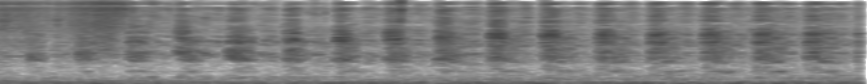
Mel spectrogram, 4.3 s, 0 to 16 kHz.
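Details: Rapid, even panting from Pit Bulls Oliang and Nomyen, raw-fed dogs checking in at Dog Space Hotel over Chinese New Year 2020: airy huffs roughly three to four each second, with a low hum underneath.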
